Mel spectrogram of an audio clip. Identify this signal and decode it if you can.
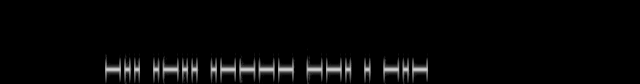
Morse code, heard as a keyed tone, about 25 wpm, 700 Hz. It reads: DL1GEK
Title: DXCC-100 Call Signs - 6 Characters - Repeated 2x - 25wpm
